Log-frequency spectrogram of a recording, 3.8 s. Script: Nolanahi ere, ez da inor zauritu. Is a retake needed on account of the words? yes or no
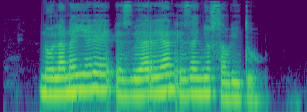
yes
